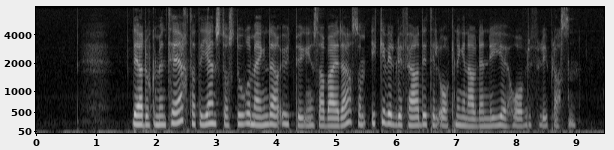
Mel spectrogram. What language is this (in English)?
Norwegian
